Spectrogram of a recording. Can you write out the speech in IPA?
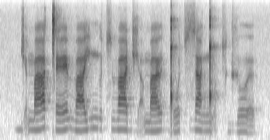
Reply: ɟ ɛ̰ m a ǀ ɛ v a j ɲ o t͡s v a d͡ʒ a̰ m a ə̯ ɡ͡ǃ o t͡s z a ŋ͡ǃ o̰ t͡s d͡ʒ o ə̯

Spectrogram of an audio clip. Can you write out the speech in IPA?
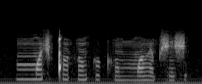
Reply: mː ɔ̃ ʃ ǃ ũ θ ũ k u kʰ ũ mː ɔ̃ ð ɛ̃ p ʃ e ʃ

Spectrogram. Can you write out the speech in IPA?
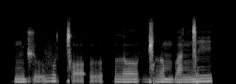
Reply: n d͡ʒ ṵ v u ǀ ɔ̰ ʔ ṵ | l oː ɡ͡ǁ ɤ m b a ŋ͡ǀ i

